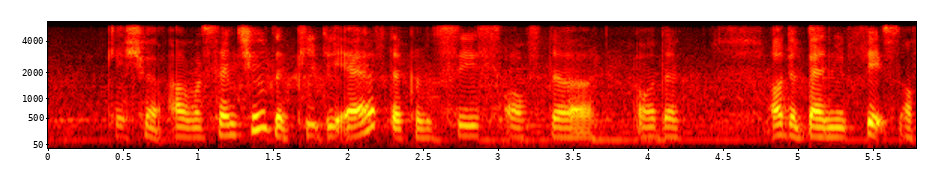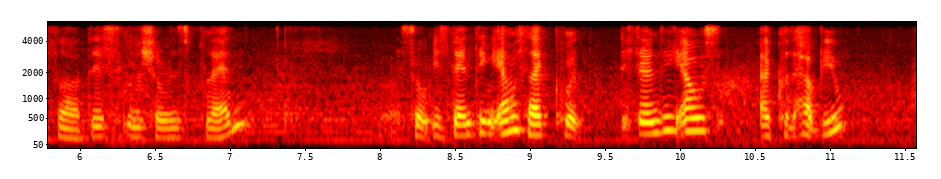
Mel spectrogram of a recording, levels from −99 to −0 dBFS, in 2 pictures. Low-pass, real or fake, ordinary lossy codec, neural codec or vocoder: 5.4 kHz; fake; none; codec, 16 kHz, 4 kbps, X-Codec, HuBERT features, trained on general audio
